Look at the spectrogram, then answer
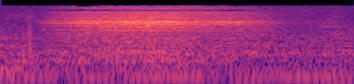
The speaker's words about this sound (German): Wir nehmen zusammen, alle zusammen einen tiefen Atemzug und atmen ein.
